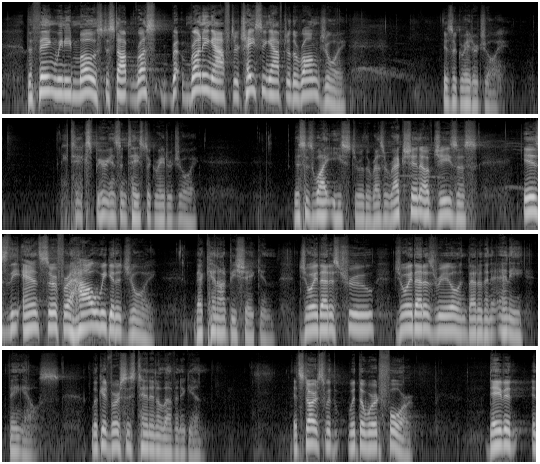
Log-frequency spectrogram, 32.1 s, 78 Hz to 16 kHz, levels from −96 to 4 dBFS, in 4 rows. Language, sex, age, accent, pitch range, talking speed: English, male, 40-59, American, 140-185 Hz, 145 wpm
